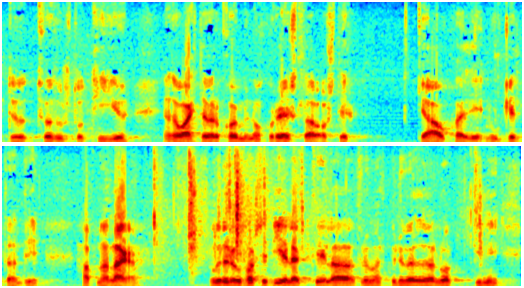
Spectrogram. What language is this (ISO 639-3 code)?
isl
